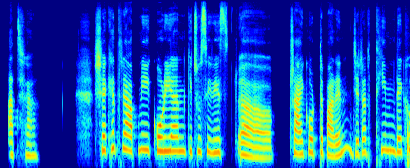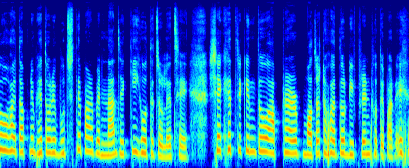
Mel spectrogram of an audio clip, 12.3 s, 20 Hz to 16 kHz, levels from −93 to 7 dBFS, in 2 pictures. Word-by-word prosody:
আচ্ছা। 230 -1 -6 1.1
সেক্ষেত্রে 330 +3 0
আপনি 310 +2 -5 0.2
কোরিয়ান 295 0 +5
কিছু 290 0 -3
সিরিজ 270 -1 -1 0.3
আ - - +7 0.7
ট্রাই 245 -2 +5
করতে 270 0 0
পারেন। 215 +4 +3 0.2
যেটার 265 +2 -2
থিম 315 0 -4
দেখেও 320 +3 +1
হয়তো 290 -1 +2
আপনি 285 +1 -6
ভেতরে 270 0 +1
বুঝতে 260 +5 -5
পারবেন 275 -4 0
না 215 - +4
যে 245 - -2
কি 290 - -3
হতে 250 -1 -1
চলেছে। 195 0 -3 0.5
সেক্ষেত্রে 310 +1 0
কিন্তু 295 0 -1 0.2
আপনার 255 +1 0 0.2
মজাটা 245 +3 +2
হয়তো 260 0 +2
ডিফরেন্ট 240 +1 -2
হতে 210 - -3
পারে। 190 +7 -3
270 Hz, 150 wpm, -23 LUFS, 245-295 Hz, 1.1 s, আ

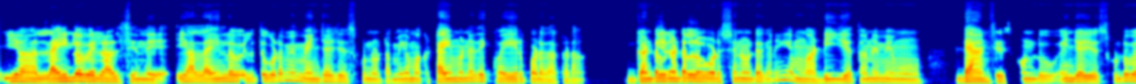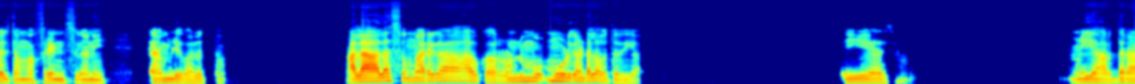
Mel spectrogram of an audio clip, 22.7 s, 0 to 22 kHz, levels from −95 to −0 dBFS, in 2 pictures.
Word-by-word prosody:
Yeah! 145 -2 +4
లైన్‌లో 155 +4 +6
వెళ్ళాల్సిందే. 135 -3 +1 0.3
ఇగ 145 -1 +2
లైన్‌లో 140 +3 +2
వెళ్తూ 140 0 -4
కూడా 160 +3 0
మేం 180 -2 -3
ఎంజాయ్ 140 +1 -2
చేసుకుంటూ 135 -1 -6
ఉంటాం. 120 0 -8 0.2
మాకు 130 0 -8
టైమనేది 145 +3 +1
ఎక్కువ 140 -2 -5
ఏర్పడదక్కడ. 120 -4 -4 0.7
గంటలు, 140 +2 +4
గంటలు 150 0 +4
ఒడుస్తూనే 140 +1 -1
ఉంటది 140 0 -1
గానీ 205 - -8
ఇక 195 - -4
మా 125 - +1
డీజేతోనే 130 +1 -2
మేము 130 -1 -3 0.6
డ్యాన్సేసుకుంటూ, 135 -1 0 0.2
ఎంజాయ్ 140 -1 +2
చేసుకుంటూ 135 +4 -5
వెళ్తాం. 125 -2 -2
మా - - -3
ఫ్రెండ్స్‌గాని, 125 -2 -2 0.5
ఫ్యామిలీ 135 -1 +1
వాళ్ళతో. 120 -1 -7 1.3
అలా 145 +2 +9
అలా 165 +2 +5
సుమారుగా 155 +1 +1 0.3
ఒక 140 0 -2
రొండు 145 +2 -1
మూ 160 - +1 0.2
మూడు 165 -1 +4
గంటలవుతదిగ. 135 -7 -1 2.1
యెస్. 135 -1 -1 1.9
ఈ - - +1
అర్ధరా 135 +2 -1
135 Hz, 115 wpm, -23 LUFS, 130-150 Hz, 2.1 s, అలా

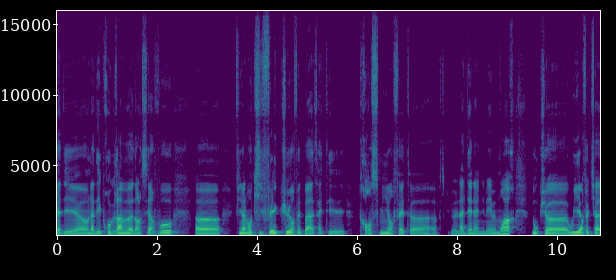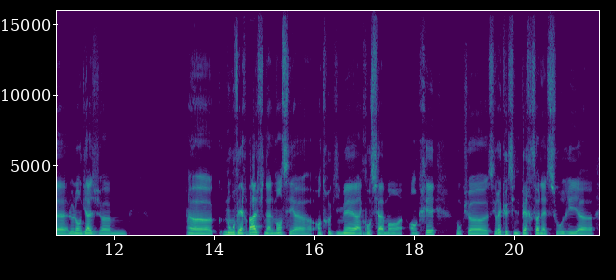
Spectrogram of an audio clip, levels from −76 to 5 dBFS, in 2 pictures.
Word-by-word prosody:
y - - +7
a - - +3
des, 110 +1 -2
heu, 105 0 +1
on 110 +1 -1
a 110 - +3
des 105 0 -1
programmes 115 +1 +2
dans 110 - 0
le 105 - -3
cerveau, 120 +5 +2 0.4
heu, 110 0 +3 0.3
finalement, 120 +2 +2
qui 130 -1 -4
fait 135 +1 +5
que, 145 +1 +4
en 135 - +5
fait, 115 -3 -4
bah, 105 -2 +1
ça - - -10
a - - -5
été 105 0 -7 0.3
transmis 115 +2 -2
en 105 - -1
fait, 110 +1 -3
heu, 100 -1 -4
parce - - -14
que - - -19
l'ADN 100 +1 -3
a 100 - -2
une 100 0 -8
mé 105 +2 -4
mémoire 155 +8 +2 0.4
donc 115 -2 -2
heu, 110 -1 +4
oui, 140 +3 +6
en - - +6
fait, 125 +1 -3
il - - -9
y - - +3
a 105 -1 +2
le 110 0 -4
langage, 110 -1 0
hem 105 -1 -6 1.2
heu, 110 -3 +1
q 105 +7 -23
non 125 -2 +2
verbal. 125 +4 +5
Finalement, 115 -1 -2
c'est, 115 -3 -4
heu, 100 0 -2 0.2
entre 115 0 -5
guillemets 115 +2 -1
«inconsciemment 110 0 -1
ancré» 140 +6 -3 0.4
donc 110 -2 -9
heu, 105 0 0
c'est 105 +2 -9
vrai 125 +2 +2
que 125 -2 -3
si 115 - -6
une 110 - -4
personne, 115 +1 0
elle 105 -2 -2
sourit, 115 +1 -5
heu, 100 -2 -2
110 Hz, 180 wpm, -23 LUFS, 105-120 Hz, 1.2 s, y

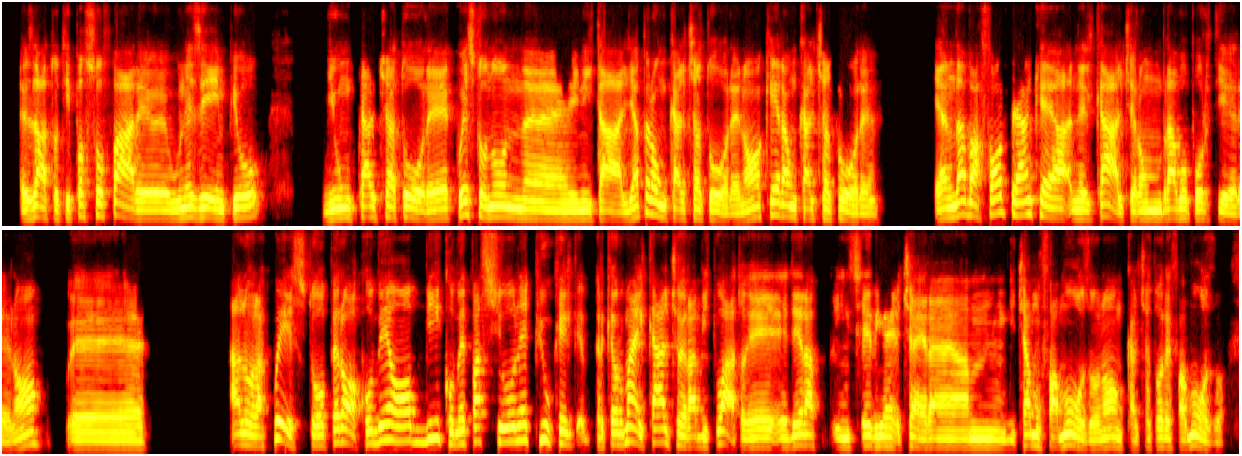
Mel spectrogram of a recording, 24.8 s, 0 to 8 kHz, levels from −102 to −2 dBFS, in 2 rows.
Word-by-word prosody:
esatto, - - 0
ti - - -4
posso 155 +1 -1
fare 115 -6 +2
un 115 +3 +1
esempio, 130 +1 0 0.6
di 110 - -3
un 130 0 0
calciatore, 130 -4 0
questo 155 0 0
non 135 -2 +2 0.5
in 110 +1 +2
Italia, 110 +2 +1
però 185 -4 +1
un 145 - +1
calciatore, 110 -6 -1
no, 130 +7 +1
che 170 +4 -2
era 155 -3 +2
un 140 - +1
calciatore. 120 -7 -2 0.5
E - - -2
andava 135 +7 +2
forte 195 +1 -1
anche 165 -2 +1
a 125 -1 +2
nel 115 -1 0
calcio, 155 -6 +1
era 110 - 0
un 110 0 +1
bravo 125 +1 +1
portiere, 100 -6 -2
no. 150 - -1 0.2
Ehm, 100 -1 +1 0.8
allora 135 -3 +1
questo, 135 - -1
però 170 +5 +1
come 165 +7 0
hobby, 195 +2 +1
come 155 -3 -1
passione 190 +2 0
più 200 -1 -3
che 165 - -1
il 150 - -2
c - - -7
perché 150 - -4
ormai 165 +6 +2
il - - -2
calcio 175 -5 0
era 125 -1 +3
abituato, 125 0 -1
ehm, 115 0 +1
ed 115 - -2
era 140 -1 +2
in 115 -1 -2
serie 125 0 0
cioè - - 0
era, 110 0 +2
mhmm, 110 -1 0
diciamo 130 +6 -1
famoso, 120 -4 0
no, 115 +3 +1
un 115 -4 -3
calciatore 120 -1 -4
famoso. - - -2
125 Hz, 160 wpm, -23 LUFS, 115-150 Hz, 0.8 s, era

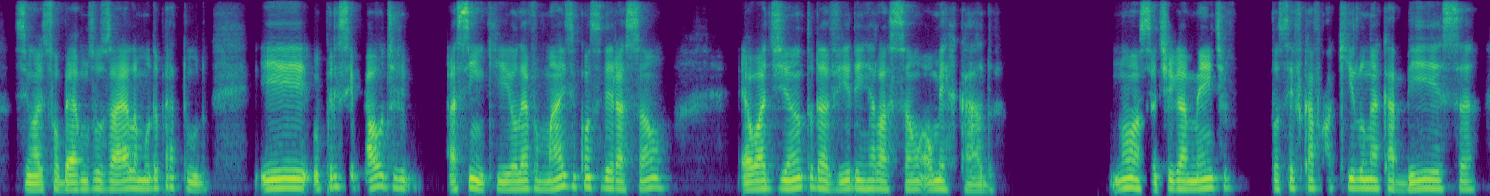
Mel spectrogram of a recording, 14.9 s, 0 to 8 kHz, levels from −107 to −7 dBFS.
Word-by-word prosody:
Se - - -5
nós 105 0 +2
soubermos 115 0 0
usar, 115 -2 +2
ela 125 +2 +3
muda 125 +1 -1
pra 145 +2 -5
tudo. 110 -7 -6 0.5
E 135 +1 +5
o - - -2
principal 150 +1 -1
de 135 -4 -5 0.3
assim, 125 -5 +4
que 110 +2 -4
eu 115 - 0
levo 120 +1 0
mais 130 +8 +1
em - - -5
consideração, 135 -2 -1 0.7
é 105 - +2
o 115 - +4
adianto 125 +4 +1
da 130 -2 +2
vida 115 +3 -2
em 120 - +1
relação 120 -1 -1
ao 110 - -2
mercado. 95 -5 -3 1.2
Nossa, 135 0 +1
antigamente 120 +2 +2
v 135 - -15 0.4
você 120 +3 -4
ficava 130 0 -4
com - - -9
aquilo 130 0 0
na 130 -1 +2
cabeça 115 +1 -1
125 Hz, 150 wpm, -25 LUFS, 115-135 Hz, 1.2 s, E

